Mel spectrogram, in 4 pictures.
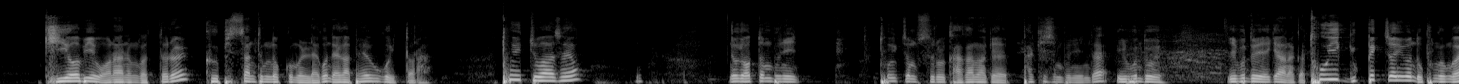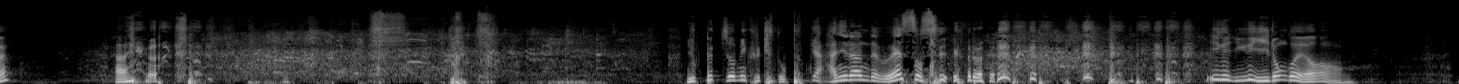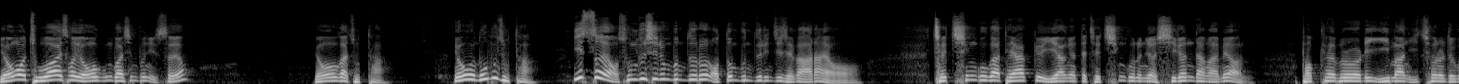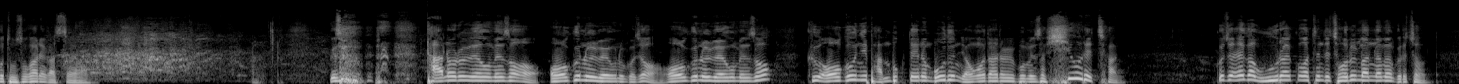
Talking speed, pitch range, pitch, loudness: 265 characters per minute, 120-185 Hz, 150 Hz, -22 LUFS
